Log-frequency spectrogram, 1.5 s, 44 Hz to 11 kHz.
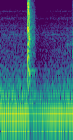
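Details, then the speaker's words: Canon AE-1 Program 35mm film SLR with Canon FD 1:1.8 lens, slow shutter speeds from 1/60 down to 1 and 2 seconds: sharp shutter click, pause, then closing clatter; normal slow shutter operation. "one sixtieth of a second one thirtieth of a second one 15 1/8 1/4 1/2 second one full second and then this camera even has a full two-second setting"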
